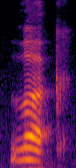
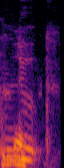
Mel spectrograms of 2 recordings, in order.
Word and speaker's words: look: problem look yeah so it's uh look not luke look i i did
